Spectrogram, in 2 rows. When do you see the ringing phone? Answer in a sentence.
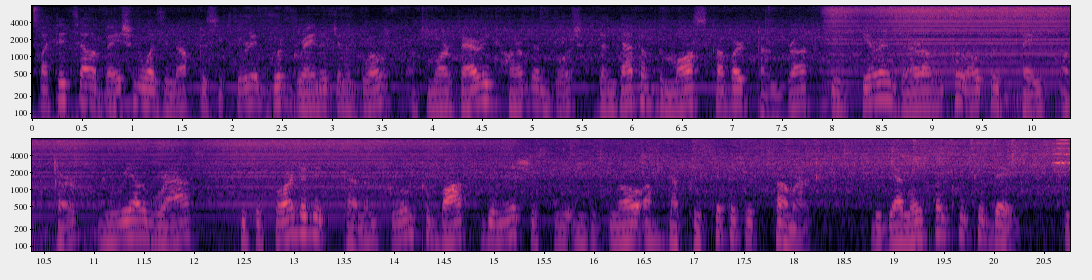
You can't hear the ringing phone here.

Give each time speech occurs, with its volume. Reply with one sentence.
You can hear the speech from 0.0 to 20.7 s, at a steady volume.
